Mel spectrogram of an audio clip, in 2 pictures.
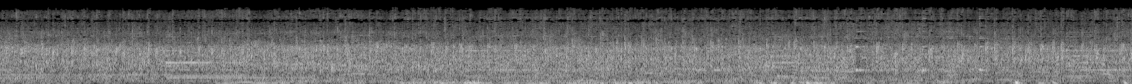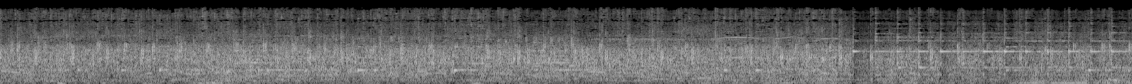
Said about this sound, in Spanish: Y la sociedad aplaude cada tarde-noche al personal sanitario. Así sonaba en los balcones del barrio de Ocouto.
